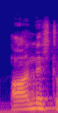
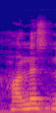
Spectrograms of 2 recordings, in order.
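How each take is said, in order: First: ऑनेस्ट with a silent h; correct pronunciation. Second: हॉनेस्ट with a sounded h; wrong pronunciation. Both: Shown as a demonstration. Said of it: "हॉनेस्ट नहीं".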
